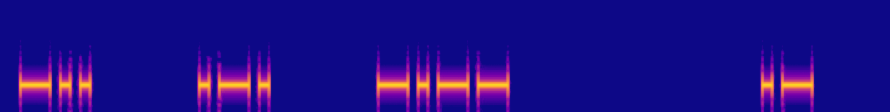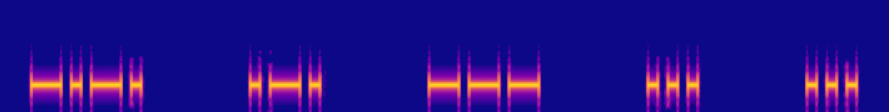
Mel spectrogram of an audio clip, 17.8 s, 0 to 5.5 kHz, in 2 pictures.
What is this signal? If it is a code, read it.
Morse code, heard as a keyed tone, about 12 wpm, spaced as for 6 wpm, 650 Hz. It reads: DRY ACROSS
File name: Engelske ord 12-6 wpm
